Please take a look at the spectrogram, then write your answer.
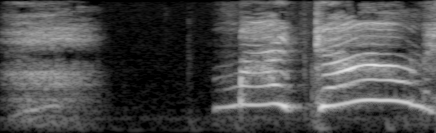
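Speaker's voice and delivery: high, loud happy shout; joyful yell. Acted. George spots his old gown in the bag and yells with joy. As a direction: yell with delight at finding it. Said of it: "he yelled".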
